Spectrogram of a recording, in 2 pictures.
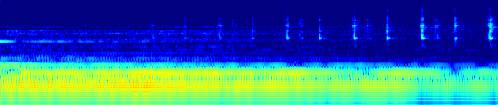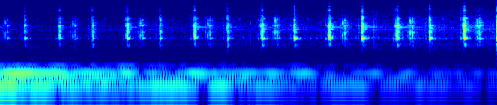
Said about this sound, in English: But what would a cult be without a loudly ticking clock that counts down the seconds towards the inevitable end of the world as we know it?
